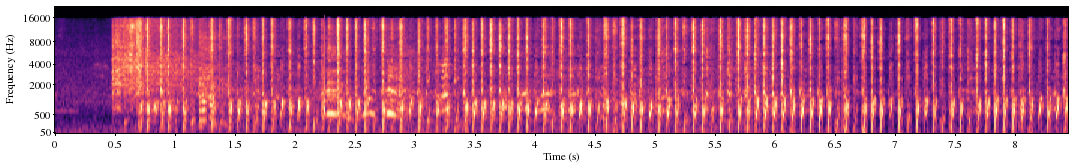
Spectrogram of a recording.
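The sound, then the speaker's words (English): An engine starts abruptly and settles into a fast, rapid-fire flapping, a balloon with its end cut off fitted over the tailpipe sputtering loudly like farting in steady pulses, with no talking. “I guess it's supposed to make like a farting sound when you start the engine.”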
